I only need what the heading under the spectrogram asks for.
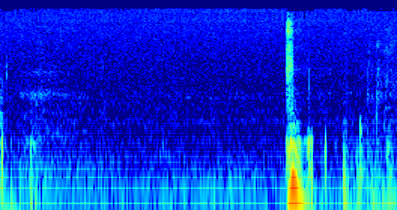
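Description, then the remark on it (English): A single short, low buzzing thump stands out near the end of a mostly quiet stretch: an Android smartphone vibrating once as it powers on after its power button is held down, followed by a few faint soft knocks. “it vib- it vibrates to let you know that it is turning on.”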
